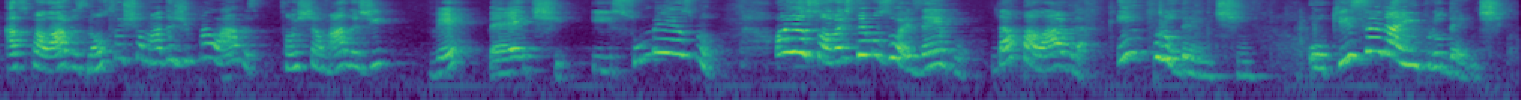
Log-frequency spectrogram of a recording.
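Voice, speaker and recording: A woman teacher with a Brazilian Portuguese accent giving a recorded lesson to young children, slowly asking questions and answering them herself. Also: high voice, a bit bright, far from the mic. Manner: slow, sing-song teacher talk, answers her own questions. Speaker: primary school teacher. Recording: echoey room, slightly off-mic.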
